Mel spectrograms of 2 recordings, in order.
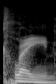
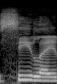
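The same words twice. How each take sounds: First: The C blends into one syllable with lane. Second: The C is said as a separate letter.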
